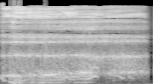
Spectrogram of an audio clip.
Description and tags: A low pitched guttural voice sound to be used in horror games, and of course zombie shooters. Useful for a making the army of the undead really scary.
Voice, indiedev, Growl, games, horror, Voices, arcade, Undead, Monster, Talk, gamedeveloping, videogame, Ghoul, game, Lich, videogames, Vocal, gamedev, Evil, Zombie, indiegamedev, sfx, Speak, gaming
